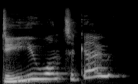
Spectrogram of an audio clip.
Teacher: Stressing the do, okay? Using the strong form.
